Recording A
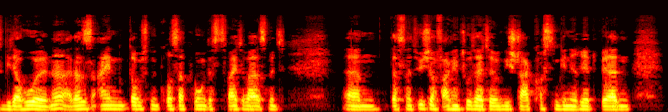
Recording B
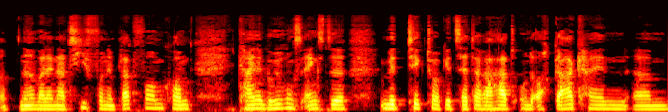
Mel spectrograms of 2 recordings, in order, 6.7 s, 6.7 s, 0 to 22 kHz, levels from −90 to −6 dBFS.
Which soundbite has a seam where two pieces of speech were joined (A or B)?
B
